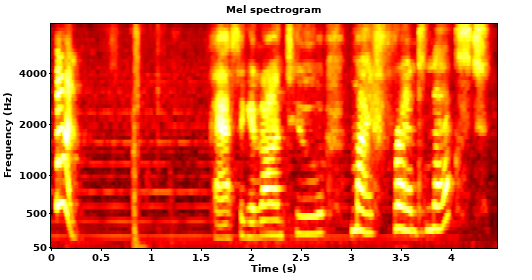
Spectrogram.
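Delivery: ordinary delivery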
